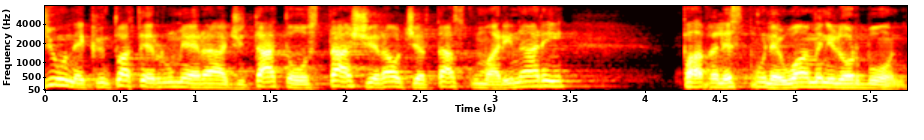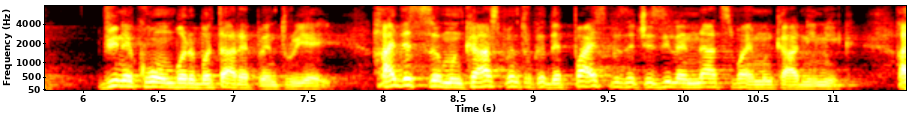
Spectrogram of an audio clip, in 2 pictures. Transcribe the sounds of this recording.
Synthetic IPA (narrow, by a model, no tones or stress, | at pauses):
iune̞kɨnd̪t̪oat̪əlumeaje̞ɾaːd͡ʒit̪at̪əo̞st̪aʃije̞ɾawt͡ʃe̞rt̪at̪sʲkumaɾinaɾi | pave̞lespune̞oame̞nilo̞rbo̰nʲ | vine̞kuo̞ɨmbərbət̪aɾe̞pe̞nt̪ɾuje̞̰jhajd̪et̪sʲsəmɨŋkat̪skpe̞nt̪ɾukəd̪e̞pajspɾeze̞t͡ʃe̞zile̞nat̪sʲmajmɨŋkat̪nimḭk | ha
